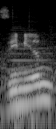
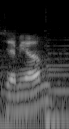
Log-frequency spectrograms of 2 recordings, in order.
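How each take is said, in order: First: The surname is said with English pronunciation. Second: The surname is said with Polish pronunciation.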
